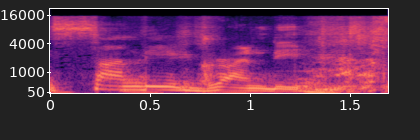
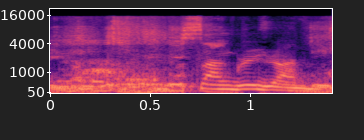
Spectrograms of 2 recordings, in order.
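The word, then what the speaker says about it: Sangre Grande: Welcome back, everyone, to another episode of Cravings, and today we in Sandy Grande. Pronounce it for me, it's Sandy Grande or Sangri Grande? Sangri Grande.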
